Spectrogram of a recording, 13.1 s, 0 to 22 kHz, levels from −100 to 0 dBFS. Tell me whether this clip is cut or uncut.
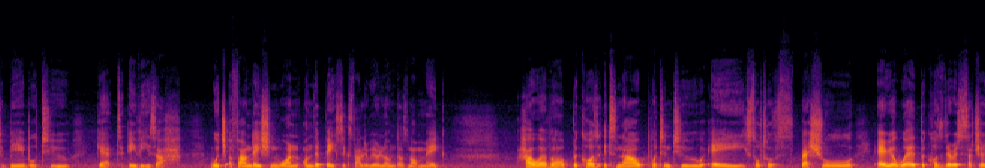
uncut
